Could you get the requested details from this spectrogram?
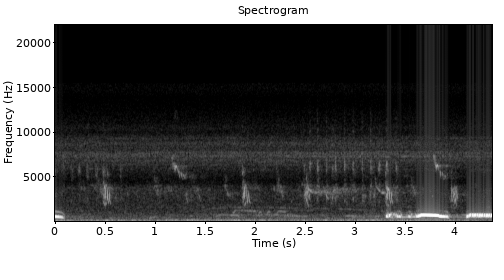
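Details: Spotted dove, a forest lure call in the kuk 1 mersik style used to draw wild doves: a loud, low, throaty coo rolling into a drawn-out note near the end, after faint scattered chirps from other birds.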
